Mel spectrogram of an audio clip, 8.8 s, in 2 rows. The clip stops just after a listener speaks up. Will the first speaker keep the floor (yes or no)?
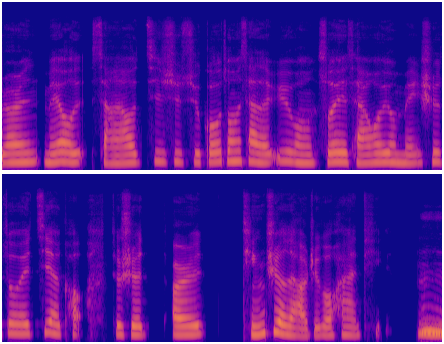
no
